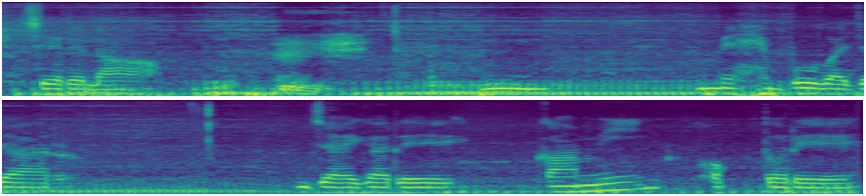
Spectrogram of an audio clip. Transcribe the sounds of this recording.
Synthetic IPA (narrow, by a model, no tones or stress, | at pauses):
t͡ʃeɾɛla | mi | meɦbubad͡ʒaɾ | d͡ʒajɡaɾekami | ɔkt̪ɔɾe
